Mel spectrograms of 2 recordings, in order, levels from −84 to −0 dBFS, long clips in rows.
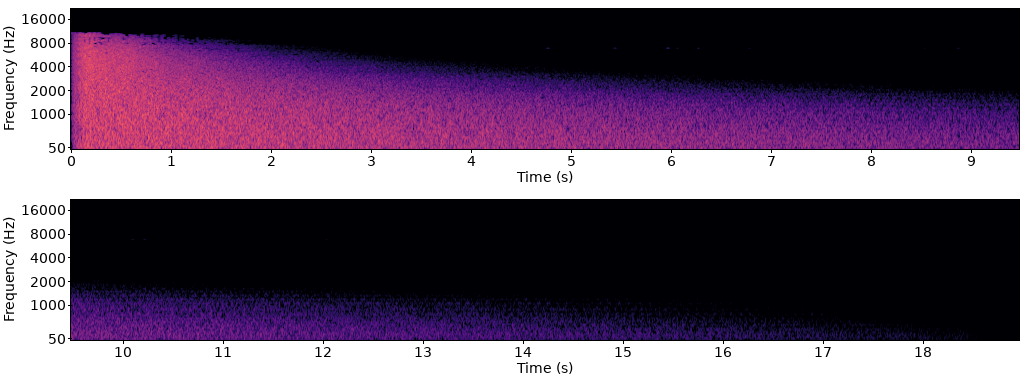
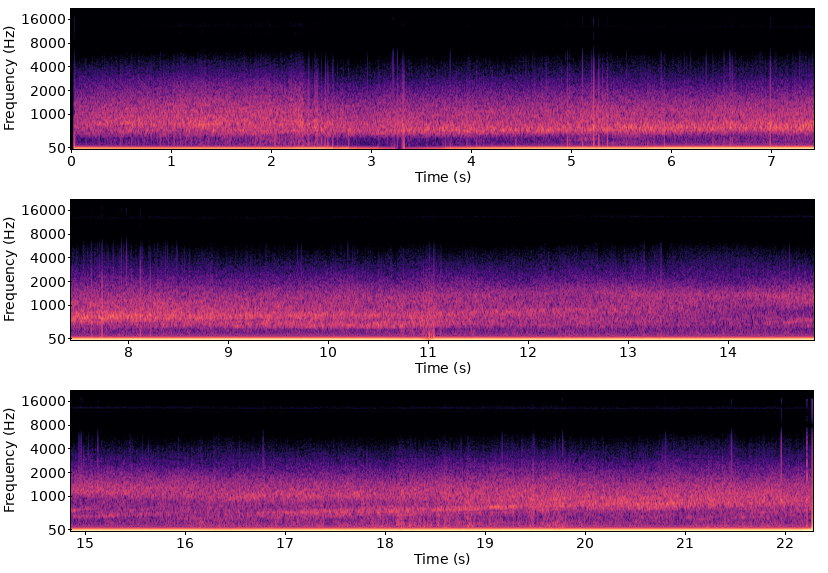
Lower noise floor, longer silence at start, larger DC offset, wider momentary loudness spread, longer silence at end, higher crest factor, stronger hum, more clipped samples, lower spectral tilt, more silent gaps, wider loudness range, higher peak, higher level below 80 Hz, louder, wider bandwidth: first, -81 dBFS vs -36 dBFS; about the same, 0 s vs 0 s; second, under 0.1% vs 30%; first, 28 LU vs 5 LU; first, 7.85 s vs 0 s; first, 28 dB vs 10 dB; neither; neither; second, -2 dB/octave vs -7.5 dB/octave; neither; first, 27 LU vs 5 LU; second, -6 dBFS vs -2 dBFS; second, -50 dBFS vs -42 dBFS; first, -26 LUFS vs -31 LUFS; second, 11.5 kHz vs 17.5 kHz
